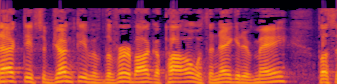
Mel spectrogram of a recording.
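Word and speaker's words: agapaō: The verb agapao A-G-A-P-A,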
